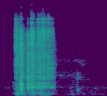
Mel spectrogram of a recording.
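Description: A chunk of dense, close-grained rare hardwood is tapped or clicked, giving a quick cluster of bright, hard clicks with almost no ring. It sounds like plastic, which reflects how hard and dense the wood is.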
